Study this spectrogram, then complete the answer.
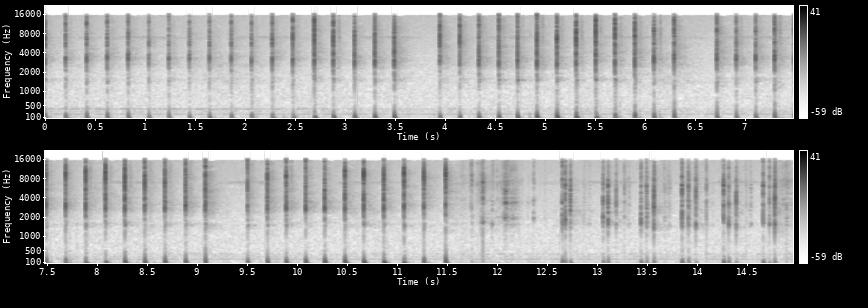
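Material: Plastic.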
